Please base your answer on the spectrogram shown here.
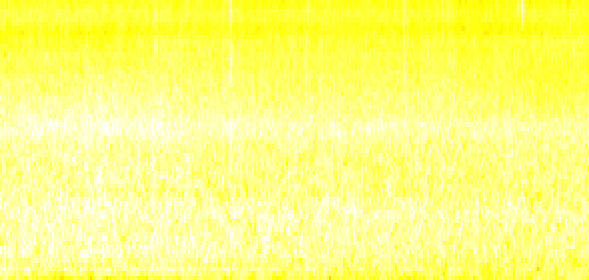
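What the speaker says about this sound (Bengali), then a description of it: "বাপরে, বৃষ্টি এসে গেছে।" Rain pours down over a small kitchen garden as a dense, unbroken hiss that stays loud and even throughout, with no voices.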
